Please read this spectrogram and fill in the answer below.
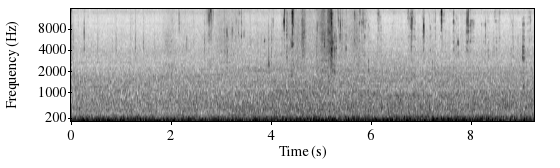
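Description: Steady low rumble of a car's cabin, engine and road noise heard from inside the car, with a few faint clicks over it.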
